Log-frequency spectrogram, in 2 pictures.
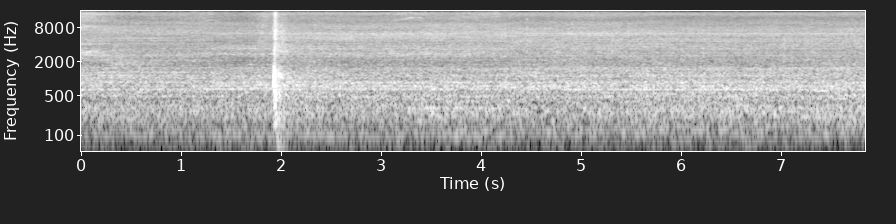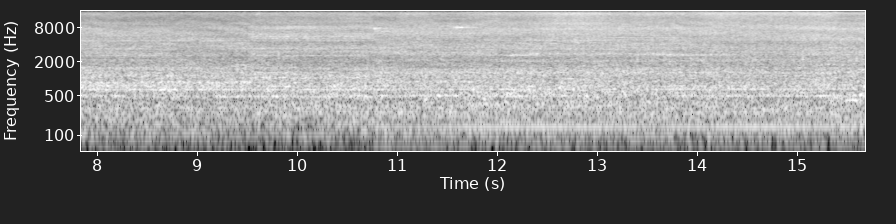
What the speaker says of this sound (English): so we'll turn our vacuum on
